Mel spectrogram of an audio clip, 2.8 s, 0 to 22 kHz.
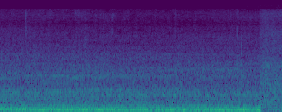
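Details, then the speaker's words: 1964 Chevrolet Corvette, 58,000 miles, long-sitting, jump-started on bad battery, cold with oil pressure 65-70 psi: steady even low idle rumble, no knocks or misses; engine sounds good, though it has a fuel leak. "oil pressures jumping up to 65 70 pounds cold to get that and focus for you tech ammeter is a operating engine sounds good"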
